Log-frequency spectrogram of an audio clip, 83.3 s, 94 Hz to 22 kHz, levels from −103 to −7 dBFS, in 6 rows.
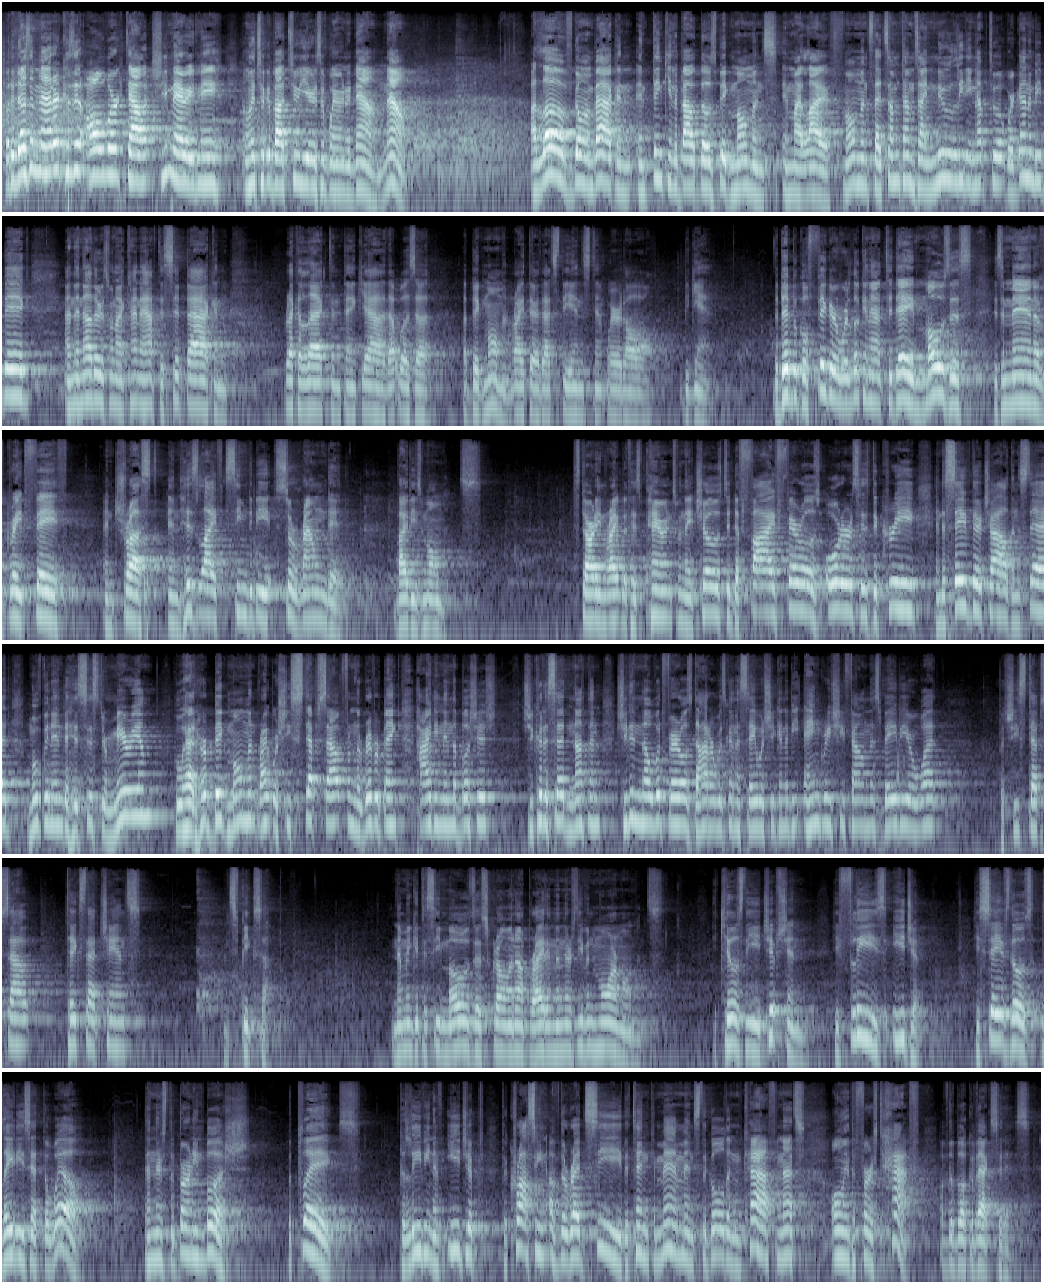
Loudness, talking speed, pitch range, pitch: -24 LUFS, 180 wpm, 150-200 Hz, 180 Hz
